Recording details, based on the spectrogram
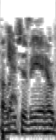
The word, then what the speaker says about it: Aliso Viejo: Is that the way to pronounce that? – Yeah, Aliso Viejo, California.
